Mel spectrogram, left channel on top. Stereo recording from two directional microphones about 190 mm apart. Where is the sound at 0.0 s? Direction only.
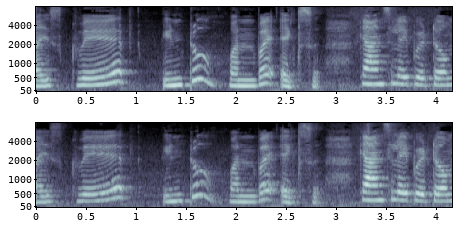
40° left (ahead or behind).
